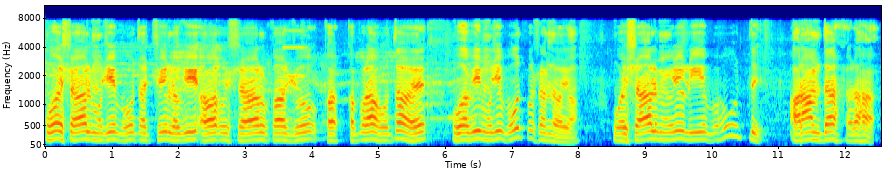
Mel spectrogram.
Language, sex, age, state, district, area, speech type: Urdu, male, 30-45, Uttar Pradesh, Gautam Buddha Nagar, rural, spontaneous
